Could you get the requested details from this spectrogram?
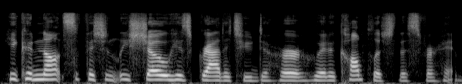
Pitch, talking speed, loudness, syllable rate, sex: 195 Hz, 195 wpm, -18 LUFS, 5.3 syllables/s, female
